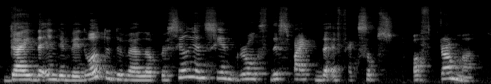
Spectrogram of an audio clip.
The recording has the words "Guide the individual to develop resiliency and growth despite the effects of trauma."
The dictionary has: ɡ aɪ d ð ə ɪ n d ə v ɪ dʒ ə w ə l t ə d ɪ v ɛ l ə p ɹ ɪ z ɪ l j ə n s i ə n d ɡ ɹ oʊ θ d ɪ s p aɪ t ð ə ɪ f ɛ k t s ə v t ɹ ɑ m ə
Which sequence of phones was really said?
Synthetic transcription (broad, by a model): ɡ aɪ d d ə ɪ n d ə v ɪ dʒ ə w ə l t ə d ɪ v ɛ l ə p ɹ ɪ s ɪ l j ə n s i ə n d ɡ ɹ oʊ θ d ɪ s p aɪ t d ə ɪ f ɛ k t s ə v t ɹ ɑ m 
